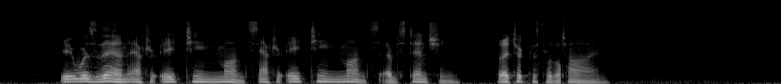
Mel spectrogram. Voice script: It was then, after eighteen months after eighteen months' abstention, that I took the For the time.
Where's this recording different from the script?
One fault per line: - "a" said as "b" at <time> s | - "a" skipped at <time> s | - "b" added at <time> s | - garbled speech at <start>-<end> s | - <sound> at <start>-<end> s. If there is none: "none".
none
